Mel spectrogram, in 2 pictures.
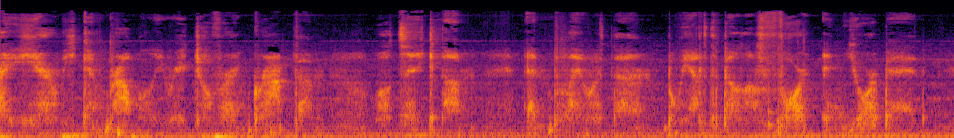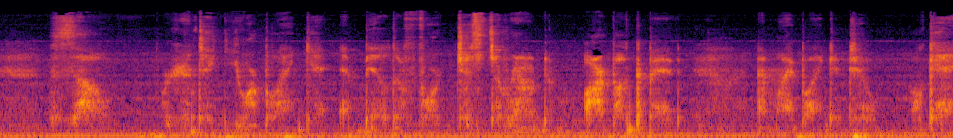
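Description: A teenage girl whispering steadily throughout, telling a secret plan in a hushed voice.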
